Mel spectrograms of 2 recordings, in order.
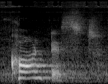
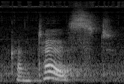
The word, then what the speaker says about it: contest: Okay, this one, contest, this is contest, contest. When you are giving stress on the second syllable, the first syllable is reduced, the length of a first syllable is reduced.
